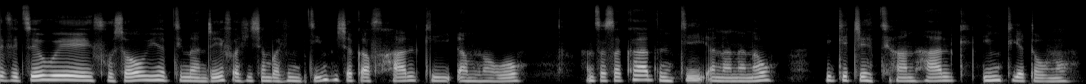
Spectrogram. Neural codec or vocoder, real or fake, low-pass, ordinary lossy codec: autoencoder, 48 kHz, 32 numbers a frame, DAC-VAE, trained on Japanese speech; fake; 19.8 kHz; none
